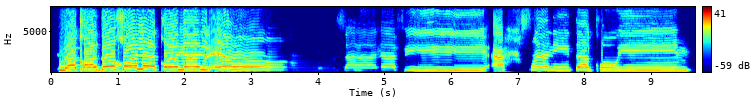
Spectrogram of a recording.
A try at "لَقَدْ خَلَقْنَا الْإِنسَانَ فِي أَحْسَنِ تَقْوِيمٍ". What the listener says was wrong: अहसनी की सीन को मोटा नहीं करना, साद बन रही है तो से फी अहसनी तक़वीम।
